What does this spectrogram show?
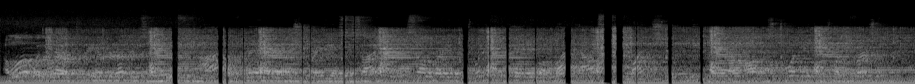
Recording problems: room echo; noticeable; dies away in 1.9 s
off-mic speech; somewhat distant
electrical hum; noticeable; throughout; 60 Hz, 20 dB below the speech
household noises; very faint; throughout; as loud as the speech
hiss; very faint; until 2 s and from 4.5 to 6.5 s; 20 dB below the speech
choppy; very; from 1.5 to 3.5 s and from 5 to 6.5 s; 11% of the speech affected

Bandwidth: 14.5 kHz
